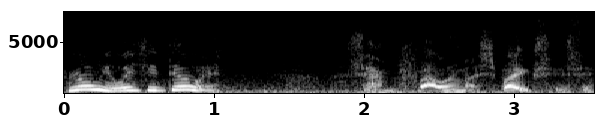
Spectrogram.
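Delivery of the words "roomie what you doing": voice pitched way up, very high. Retelling your roommate's question as you filed your spikes, in a high-pitched Willie Crawford voice. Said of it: "had a high-pitched voice".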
